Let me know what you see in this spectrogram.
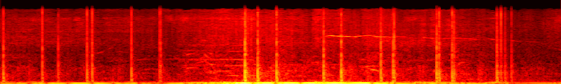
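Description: Fireworks going off in a rapid series of sharp bangs and crackles, coming thicker near the end, over loud music with heavy bass.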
